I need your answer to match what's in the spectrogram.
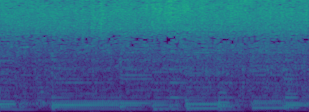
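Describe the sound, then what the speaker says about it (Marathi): Onion samosas deep frying in hot oil make a steady, dense sizzle and bubble throughout, close and fairly loud, with faint clatter underneath and no talking. "तेलात सोडलं त्याच्या आतलं सारण फ्राय होईल"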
